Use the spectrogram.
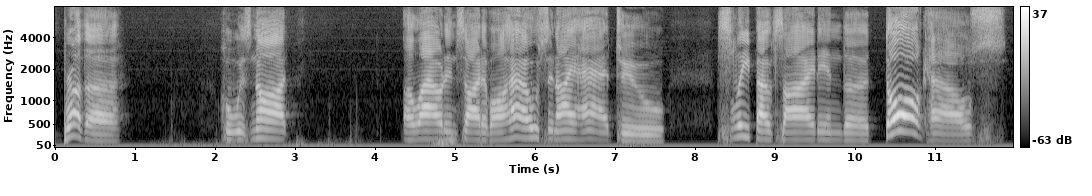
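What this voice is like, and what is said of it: Christopher Walken impression. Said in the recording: “Christopher Walken ... great impression.”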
